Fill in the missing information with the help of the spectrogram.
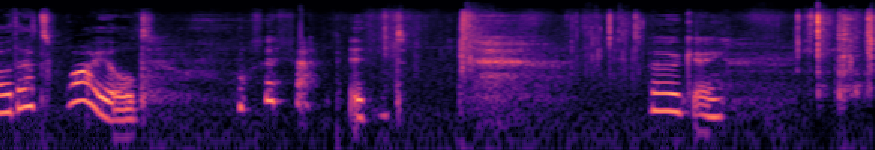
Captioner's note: laughs in confusion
